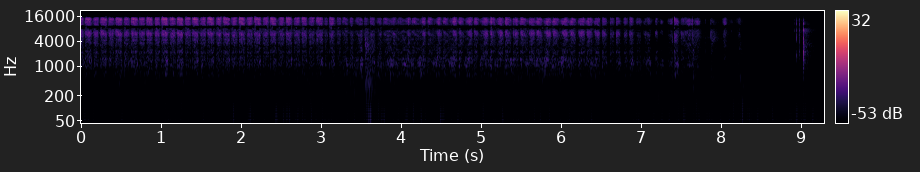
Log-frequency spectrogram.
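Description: A red felt-tip marker rubs quick short strokes across a thin paper page of an open coloring book, coloring in the stripes on a parrot's tail. The result is a steady, bright, scratchy rubbing that thins out near the end, broken by a few sharp ticks.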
